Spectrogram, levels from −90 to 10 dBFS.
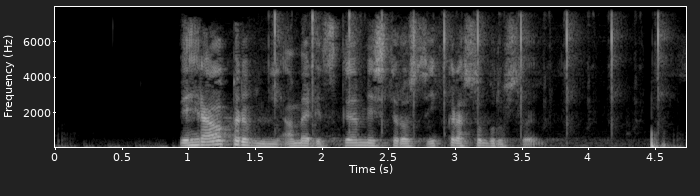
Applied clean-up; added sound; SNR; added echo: none; Scissors; 12 dB; reverberation time 1.3 s.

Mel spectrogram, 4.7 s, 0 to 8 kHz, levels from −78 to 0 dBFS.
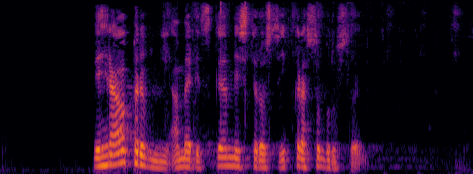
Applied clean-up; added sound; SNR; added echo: neural separator model SepFormer DNS4.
